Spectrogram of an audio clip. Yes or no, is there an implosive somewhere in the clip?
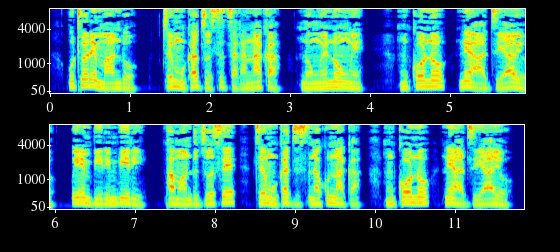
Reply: no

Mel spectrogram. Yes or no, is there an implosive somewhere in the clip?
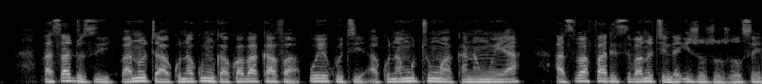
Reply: no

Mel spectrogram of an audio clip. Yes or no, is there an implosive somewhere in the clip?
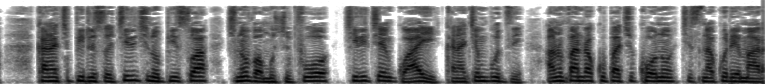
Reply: no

